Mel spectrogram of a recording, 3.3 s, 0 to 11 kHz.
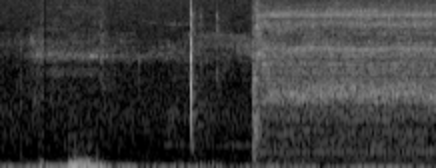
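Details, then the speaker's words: Honda VFR800X Crossrunner V4 motorcycle in neutral, key switched on before a cold start: a few soft clicks then a faint steady whirring hum as the fuel pump primes; normal fuel pump priming. "here we go that's actually the fuel pump firing up it's neutral so we can go ahead fire it up"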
